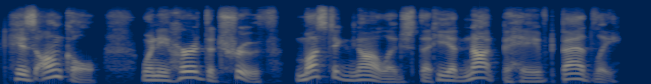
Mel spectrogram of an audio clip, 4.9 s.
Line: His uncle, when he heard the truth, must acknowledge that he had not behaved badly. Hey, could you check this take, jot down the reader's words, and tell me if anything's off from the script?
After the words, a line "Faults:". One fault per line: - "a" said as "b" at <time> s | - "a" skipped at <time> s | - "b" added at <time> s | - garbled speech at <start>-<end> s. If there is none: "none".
His uncle, when he heard the truth, must acknowledge that he had not behaved badly.
Faults:
none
